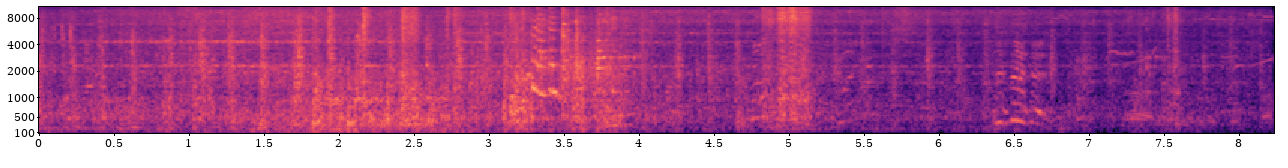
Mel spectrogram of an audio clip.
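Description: Industrial saddle-tank steam locomotive passing close by, hissing steam. The hiss is loudest in the first half and fades after about four seconds.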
